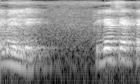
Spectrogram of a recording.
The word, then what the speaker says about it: MLA: Sound প্রথমে চলে আসছে, একটা ভাওয়েলের মতো একটা উচ্চারণ প্রথমে হচ্ছে MLA, MLA, MLA।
